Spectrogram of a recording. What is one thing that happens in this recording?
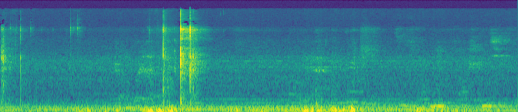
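A cat rustles and bumps a toy against a hard floor.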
